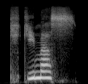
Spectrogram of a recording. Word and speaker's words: 聞きます: 聞きます聞きます Rising on the second syllable ki, falling on the last syllable su. 聞きます Next, 夜 evening, night.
